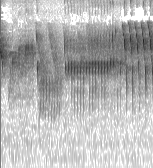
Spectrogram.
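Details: Canary song used to get reluctant canaries singing and rolling: a buzzy descending phrase, then a fast even trill that shifts into sharper, emphatic repeated notes.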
